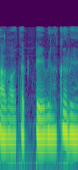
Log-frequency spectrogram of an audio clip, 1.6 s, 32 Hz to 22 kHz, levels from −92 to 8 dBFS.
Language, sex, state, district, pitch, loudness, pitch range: Garhwali, male, Uttarakhand, Uttarkashi, 120 Hz, -15 LUFS, 120-130 Hz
